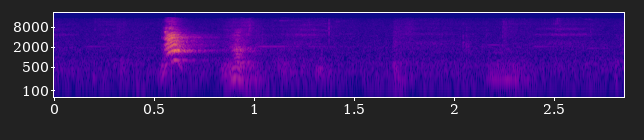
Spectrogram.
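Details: A young female puppy, a black dog, being teased indoors on a couch by a person, gives two sharp barks in quick succession, the first loud and the second softer, then a few faint scuffles in a quiet room.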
